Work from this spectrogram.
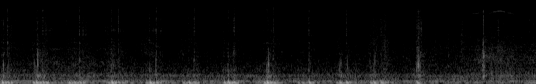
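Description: A small, hollow white ribbed ceramic cup or jar is held in both hands in front of a fluffy microphone and tapped and scratched on its ribbed outer wall and rim with fingertips and short nails. The result is a quick, slightly uneven series of soft, dull, low thumps that die away almost at once, with faint scratchy ticks and a steady low hum underneath.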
